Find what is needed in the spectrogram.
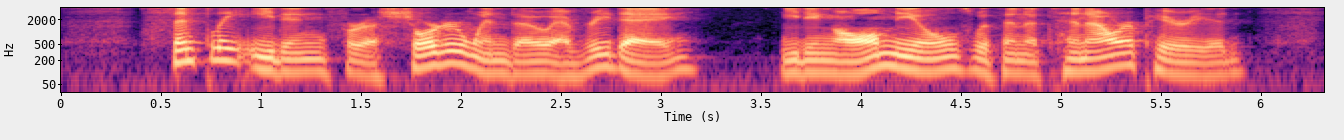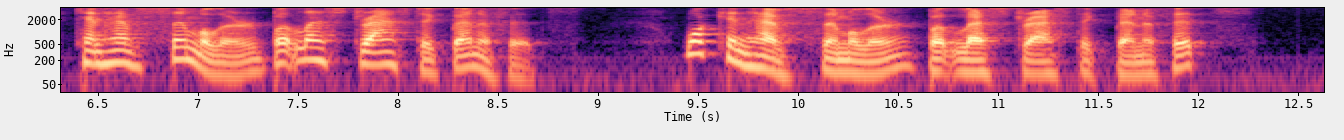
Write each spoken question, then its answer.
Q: What can have similar but less drastic benefits?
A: Eating for a shorter window every day can have similar but less drastic benefits.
